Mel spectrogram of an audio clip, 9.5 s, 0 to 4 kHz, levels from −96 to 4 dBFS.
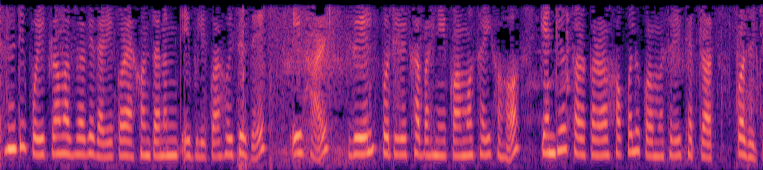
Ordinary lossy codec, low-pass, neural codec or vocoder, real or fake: none; 3.6 kHz; none; real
